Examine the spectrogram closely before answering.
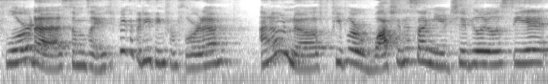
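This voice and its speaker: A woman's very fast, high-pitched voice with an American accent, ordinary pitch variation and audible room echo. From US South, Georgia. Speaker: podcast host. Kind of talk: casual chat.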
